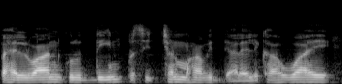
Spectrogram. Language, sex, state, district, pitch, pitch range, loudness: Hindi, male, Uttar Pradesh, Lalitpur, 110 Hz, 105-110 Hz, -19 LUFS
